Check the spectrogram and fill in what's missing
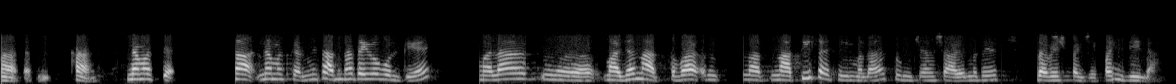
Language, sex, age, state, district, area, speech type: Marathi, female, 60+, Maharashtra, Kolhapur, urban, conversation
